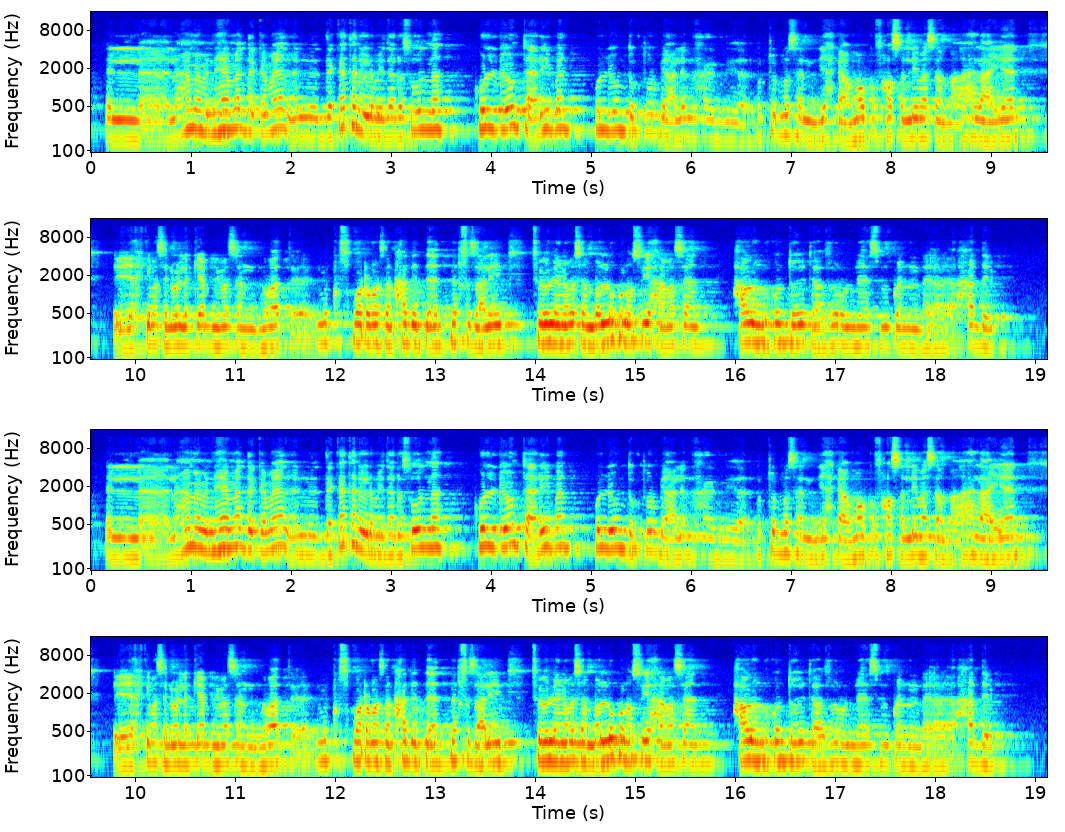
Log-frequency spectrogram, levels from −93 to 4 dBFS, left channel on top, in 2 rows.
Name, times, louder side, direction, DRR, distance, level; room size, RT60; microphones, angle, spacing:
voice 1, 0.1-3.5 3.9-15.7 16.0-18.6, equal, 40° right, 5 dB, 2.8 m, -19 dB
24.5 x 21.5 x 8.5 m, 0.62 s
head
